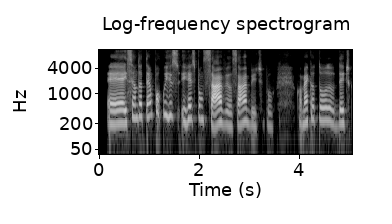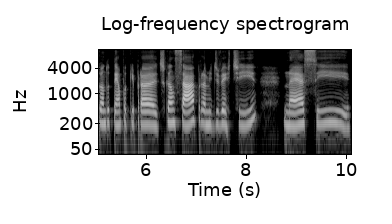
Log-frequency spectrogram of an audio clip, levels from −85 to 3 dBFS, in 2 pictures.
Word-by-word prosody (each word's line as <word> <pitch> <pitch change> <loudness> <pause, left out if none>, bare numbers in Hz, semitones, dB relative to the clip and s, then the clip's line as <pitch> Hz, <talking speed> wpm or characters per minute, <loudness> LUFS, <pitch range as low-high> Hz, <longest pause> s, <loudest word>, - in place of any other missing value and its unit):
É. 200 +1 +5
E - - 0
sendo 275 +5 -1
até 290 +1 0
um - - -6
pouco 330 - -4
irres 300 -1 -2
irresponsável, 220 -5 +4
sabe, 195 +1 +1
tipo, 180 0 -14 0.4
como 205 - -3
é 220 - +3
que 255 - -7
eu - - -3
estou 235 -3 -3
dedicando 205 +1 -3
tempo 195 -1 -2
aqui 205 +1 -10
pra 190 -1 +1
descansar, 210 +3 +2
pra 210 -3 -5
me 190 -1 -9
divertir, 195 - -6 0.5
né, 185 0 +1
se 200 -5 -5
205 Hz, 150 wpm, -24 LUFS, 190-225 Hz, 0.5 s, É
